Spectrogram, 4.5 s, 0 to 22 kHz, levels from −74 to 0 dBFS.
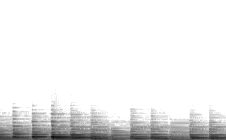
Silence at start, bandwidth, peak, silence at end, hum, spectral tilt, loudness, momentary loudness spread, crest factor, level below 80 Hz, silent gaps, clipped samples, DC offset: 0 s; 5.8 kHz; 0 dBFS; 0 s; none; -10 dB/octave; -17 LUFS; 10 LU; 16 dB; -58 dBFS; none; under 0.1%; under 0.1%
